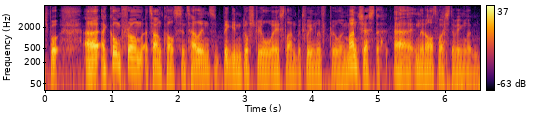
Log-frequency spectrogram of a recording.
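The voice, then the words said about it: Hybrid English-Irish accent. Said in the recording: “as you can tell with the accent, it's a bit of a hybrid one after 21 years in Ireland”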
